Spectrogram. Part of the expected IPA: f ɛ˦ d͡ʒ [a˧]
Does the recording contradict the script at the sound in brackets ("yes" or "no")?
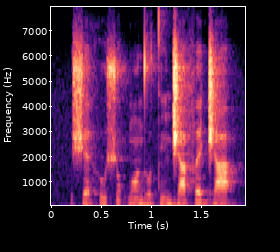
no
